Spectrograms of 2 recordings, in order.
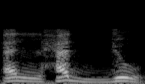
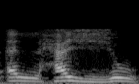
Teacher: الجيم التي نقلت لنا من تلاوة رسول الله صلى الله عليه وسلم والعرب المعاصرين له جيم شديدة · Shown in: first take · الحج، ولا نقول الحج، هذه لا تصح أبدا.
